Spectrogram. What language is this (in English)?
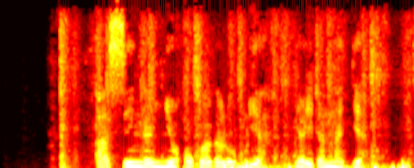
Ganda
